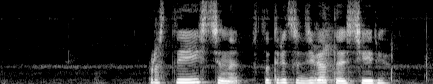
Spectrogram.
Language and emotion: Russian, neutral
